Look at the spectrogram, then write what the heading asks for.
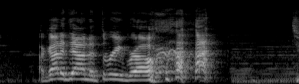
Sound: laughs

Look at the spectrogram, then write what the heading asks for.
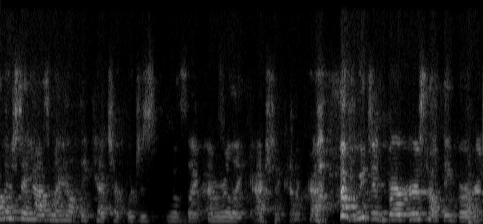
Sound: chuckles

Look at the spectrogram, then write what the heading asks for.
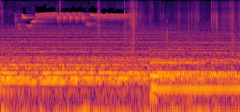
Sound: birds chirping; peaceful music

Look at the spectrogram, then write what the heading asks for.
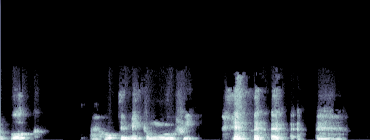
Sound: laughs

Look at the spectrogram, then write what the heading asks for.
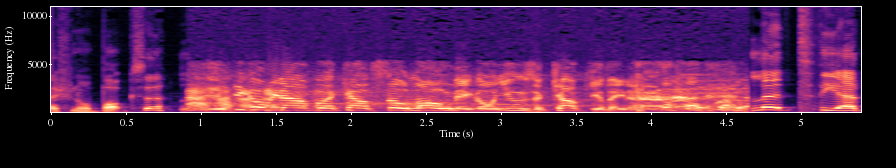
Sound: laughs in your face

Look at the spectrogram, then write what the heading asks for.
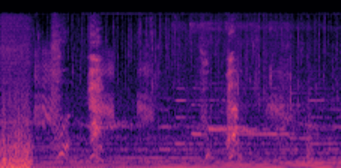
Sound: grunting

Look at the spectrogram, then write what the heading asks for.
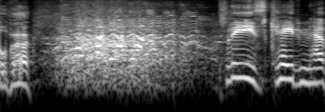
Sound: audience laughter

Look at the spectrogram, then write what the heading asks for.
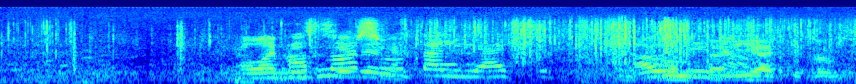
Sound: russian

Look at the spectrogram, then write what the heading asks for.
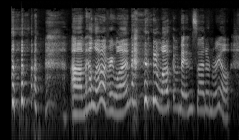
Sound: laughs

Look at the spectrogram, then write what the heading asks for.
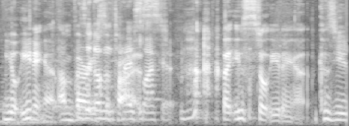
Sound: laughs

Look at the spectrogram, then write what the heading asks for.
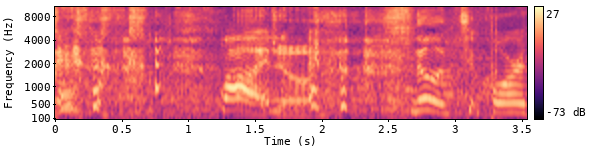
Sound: sarcastically

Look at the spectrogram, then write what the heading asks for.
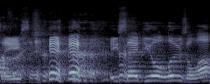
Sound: laughter

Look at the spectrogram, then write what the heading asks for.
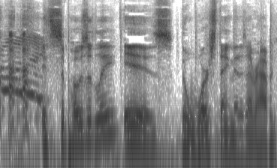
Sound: laughing

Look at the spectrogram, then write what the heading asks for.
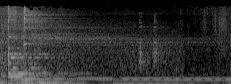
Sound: glasses clinking

